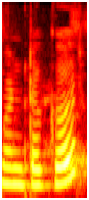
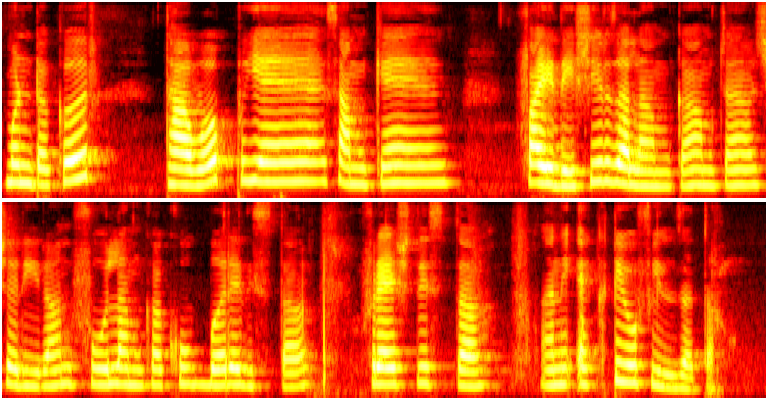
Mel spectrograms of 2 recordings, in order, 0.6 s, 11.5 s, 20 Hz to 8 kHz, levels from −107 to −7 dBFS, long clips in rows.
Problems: background sounds at intervals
